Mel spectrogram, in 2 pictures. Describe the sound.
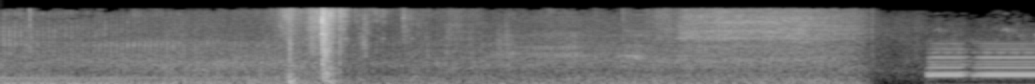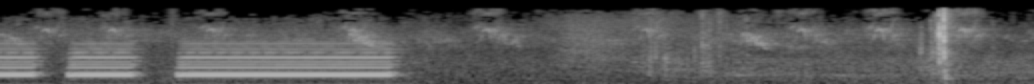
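A car horn honks three times, two brief blasts followed by one longer held blast, each a steady bright buzzing tone, set against quiet street noise with a couple of faint clicks.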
